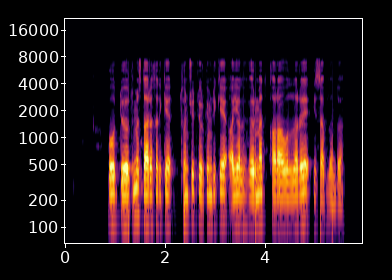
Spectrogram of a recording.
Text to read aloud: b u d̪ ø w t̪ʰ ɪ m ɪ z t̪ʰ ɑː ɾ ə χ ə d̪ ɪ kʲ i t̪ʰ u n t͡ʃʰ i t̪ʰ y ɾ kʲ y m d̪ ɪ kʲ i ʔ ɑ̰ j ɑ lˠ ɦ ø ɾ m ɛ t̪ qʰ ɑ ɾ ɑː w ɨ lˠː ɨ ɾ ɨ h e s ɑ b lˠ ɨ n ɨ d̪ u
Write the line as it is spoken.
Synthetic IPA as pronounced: b u d̪ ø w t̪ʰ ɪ m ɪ z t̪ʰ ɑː ɾ ə χ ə d̪ ɪ kʲ i t̪ʰ u n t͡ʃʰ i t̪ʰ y ɾ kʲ y m d̪ ɪ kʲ i ʔ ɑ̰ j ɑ lˠ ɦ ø ɾ m ɛ t̪ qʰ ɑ ɾ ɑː w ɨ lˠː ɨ ɾ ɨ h e s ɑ b lˠ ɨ n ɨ d̪ u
